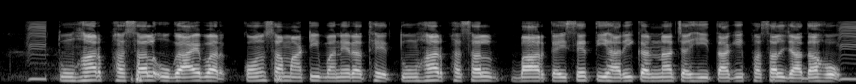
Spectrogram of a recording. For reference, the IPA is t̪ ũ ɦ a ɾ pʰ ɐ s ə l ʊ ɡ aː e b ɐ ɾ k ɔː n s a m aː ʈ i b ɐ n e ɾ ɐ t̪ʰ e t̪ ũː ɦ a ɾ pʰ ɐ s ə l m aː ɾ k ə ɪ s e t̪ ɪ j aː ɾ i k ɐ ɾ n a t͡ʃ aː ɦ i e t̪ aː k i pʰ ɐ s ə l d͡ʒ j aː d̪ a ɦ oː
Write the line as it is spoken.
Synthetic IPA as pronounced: t̪ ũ ɦ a ɾ pʰ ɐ s ə l ʊ ɡ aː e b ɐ ɾ k ɔː n s a m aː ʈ i b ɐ n e ɾ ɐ t̪ʰ e t̪ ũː ɦ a ɾ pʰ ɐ s ə l b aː ɾ k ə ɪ s e t̪ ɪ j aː ɾ i k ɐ ɾ n a t͡ʃ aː ɦ i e t̪ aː k i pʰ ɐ s ə l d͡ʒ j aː d̪ a ɦ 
